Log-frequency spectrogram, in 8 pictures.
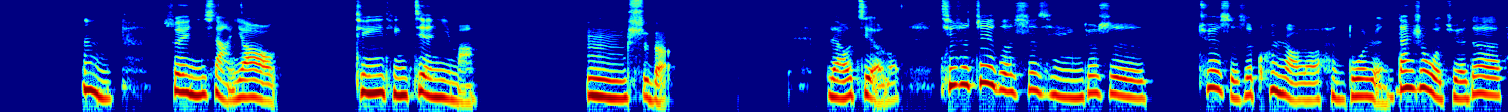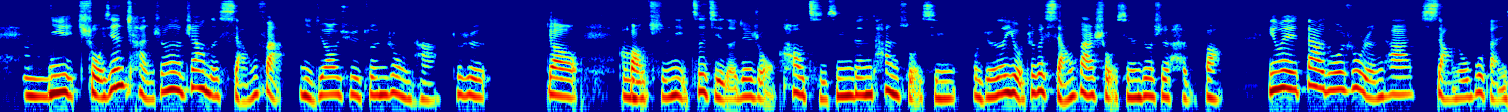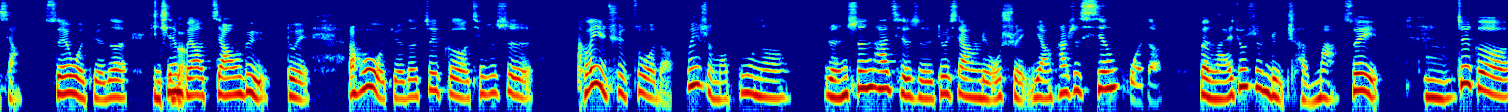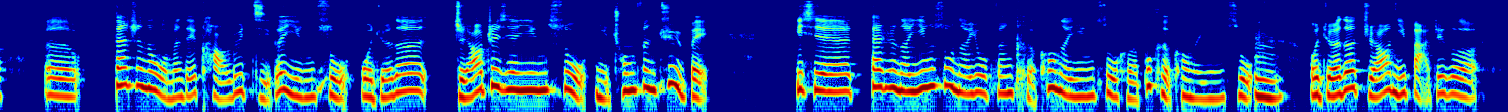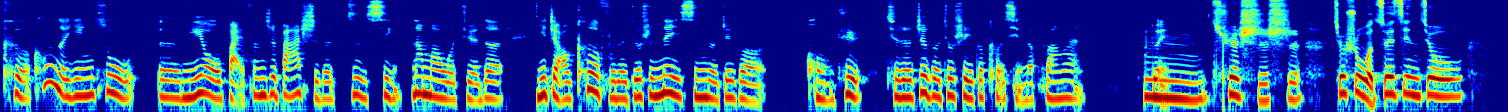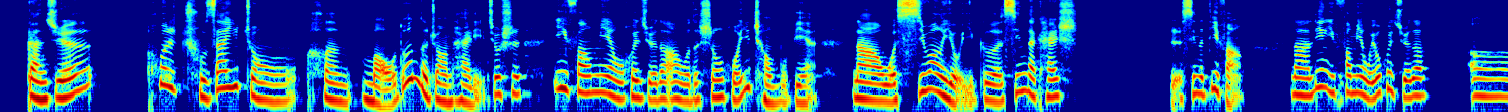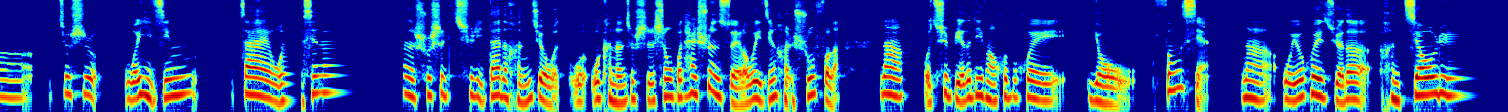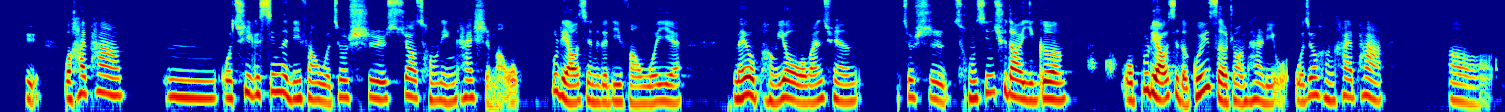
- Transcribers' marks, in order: static; other background noise; tapping; distorted speech
- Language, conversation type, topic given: Chinese, advice, 我想更换生活环境但害怕风险，该怎么办？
